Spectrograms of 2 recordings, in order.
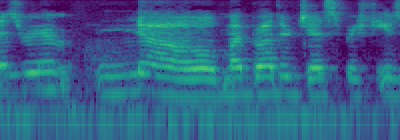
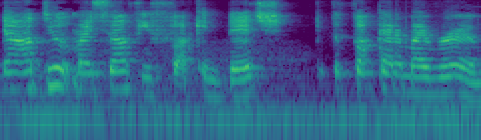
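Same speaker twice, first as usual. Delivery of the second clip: put-on angry motherly voice. Acting out an expected argument with their mother, imitating mother arguing. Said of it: "arguing with my mother".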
